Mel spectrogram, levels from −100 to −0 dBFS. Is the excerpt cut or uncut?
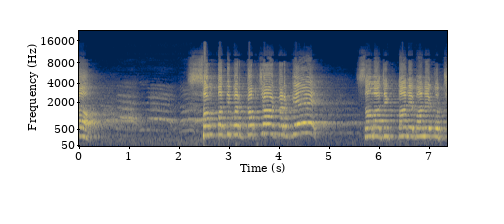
uncut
